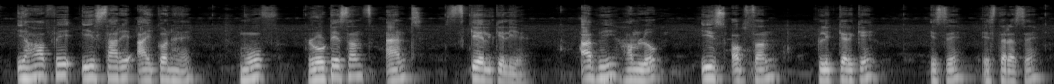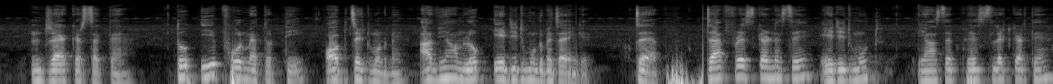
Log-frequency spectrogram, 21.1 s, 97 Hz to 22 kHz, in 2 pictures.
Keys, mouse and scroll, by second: 5.4 middle click, 8.9 click, 12.2-16.2 drag, 16.7 Tab, 17.7 ctrl+Tab, 20.9 right click.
